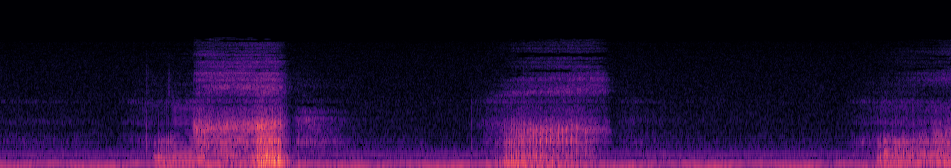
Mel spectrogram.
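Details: Snoring during sleep, tracked with the SnoreLab snore-monitoring app: loud, rough snores on each breath in, about three every ten seconds, over a steady background hum.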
